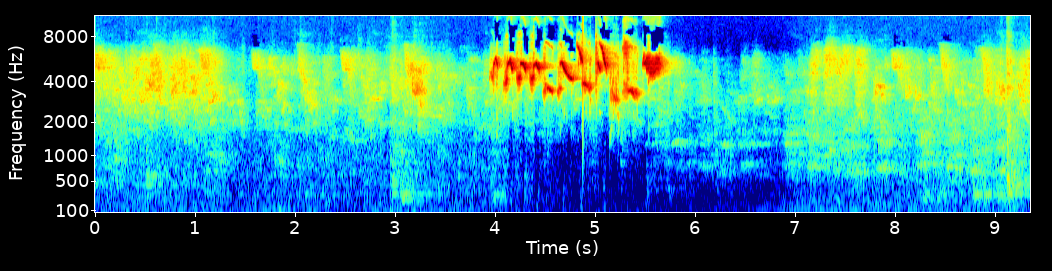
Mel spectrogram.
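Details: Double-collared seedeater, a brown-plumaged bird, sings in the grego style: one loud, rapid burst of high twittering, warbled notes lasting about two seconds, set between faint scratchy chatter and soft background noise.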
